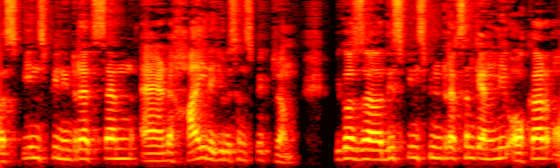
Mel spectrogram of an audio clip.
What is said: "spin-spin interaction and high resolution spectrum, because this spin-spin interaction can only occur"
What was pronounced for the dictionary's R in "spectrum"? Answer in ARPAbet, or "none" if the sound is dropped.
R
